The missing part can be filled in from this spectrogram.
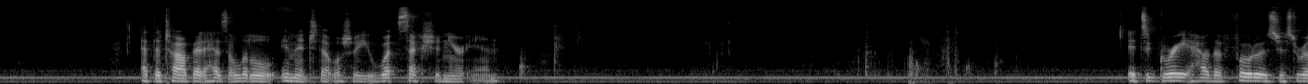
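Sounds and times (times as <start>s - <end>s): low electrical hum: 0.0s - 13.0s
book pages turning: 6.8s - 10.3s.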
